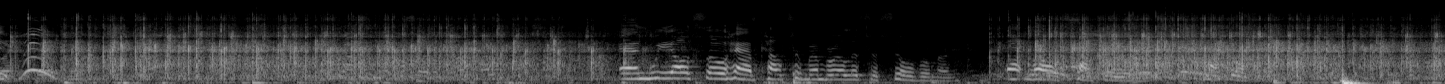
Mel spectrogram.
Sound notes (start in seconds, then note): 4.8 applause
